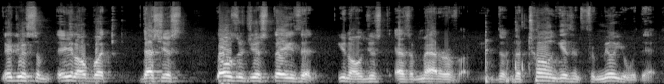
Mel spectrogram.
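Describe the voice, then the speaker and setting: A man taking part in a group Bible discussion, halting and hesitant, often restarting his sentences. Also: fairly high pitch, gravelly, low-quality recording. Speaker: Bible study participant.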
